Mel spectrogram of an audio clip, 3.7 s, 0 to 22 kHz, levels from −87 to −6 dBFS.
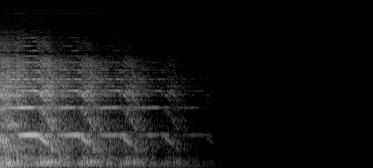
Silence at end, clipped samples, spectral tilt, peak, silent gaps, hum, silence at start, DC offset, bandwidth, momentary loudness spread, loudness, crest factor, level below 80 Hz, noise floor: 2 s; under 0.1%; -4 dB/octave; -18 dBFS; none; 60 Hz at -75 dBFS; 0 s; under 0.1%; 16.5 kHz; 22 LU; -35 LUFS; 22 dB; -60 dBFS; -87 dBFS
